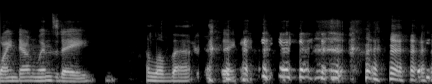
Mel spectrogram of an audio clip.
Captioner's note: laughs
